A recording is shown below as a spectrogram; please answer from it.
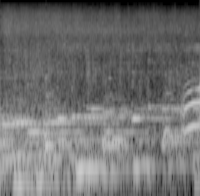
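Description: Automatic car wash soap applicator starting up: a sudden hiss of spraying liquid that fades over about a second and a half, over background music.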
